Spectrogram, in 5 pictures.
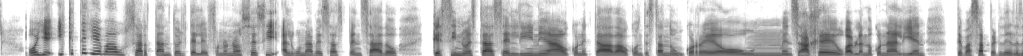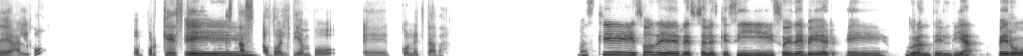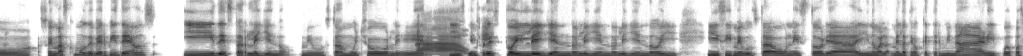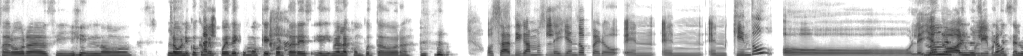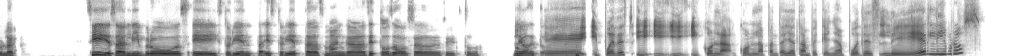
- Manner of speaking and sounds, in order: other background noise; chuckle; chuckle; drawn out: "o"; chuckle
- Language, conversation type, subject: Spanish, podcast, ¿Hasta dónde dejas que el móvil controle tu día?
